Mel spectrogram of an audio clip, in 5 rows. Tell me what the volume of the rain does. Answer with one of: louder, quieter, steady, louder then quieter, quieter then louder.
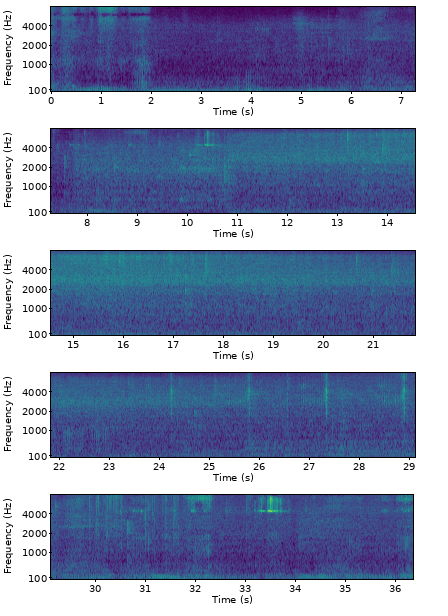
louder then quieter.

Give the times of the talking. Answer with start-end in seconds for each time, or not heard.
not heard.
